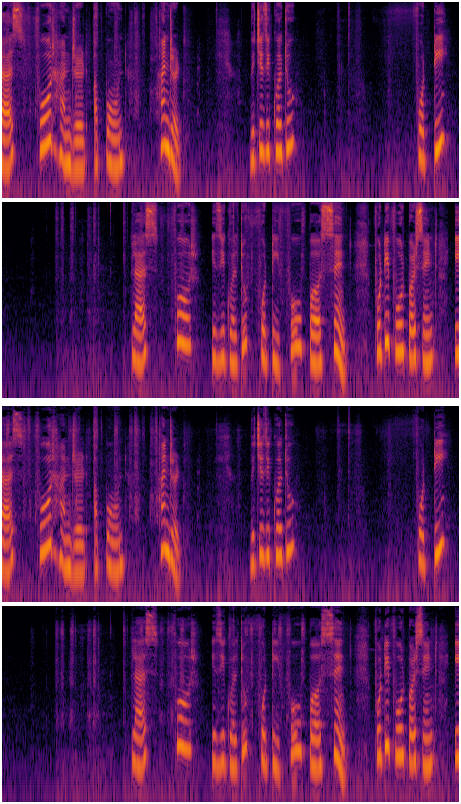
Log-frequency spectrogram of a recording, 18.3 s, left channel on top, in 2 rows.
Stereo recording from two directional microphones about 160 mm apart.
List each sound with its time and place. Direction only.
0.0 s speech: 30° left (ahead or behind)
2.5 s writing: 10° right (ahead or behind)
3.2 s speech: 30° left (ahead or behind)
4.3 s a sound: 25° left (ahead or behind)
8.2 s a woman's voice: 25° left (ahead or behind)
10.2 s writing: 15° right (ahead or behind)
11.7 s a woman's voice: 30° left (ahead or behind)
